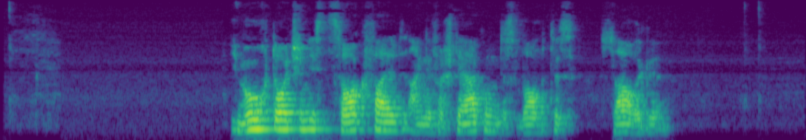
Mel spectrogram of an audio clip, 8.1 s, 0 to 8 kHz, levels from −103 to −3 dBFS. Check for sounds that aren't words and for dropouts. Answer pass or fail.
pass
